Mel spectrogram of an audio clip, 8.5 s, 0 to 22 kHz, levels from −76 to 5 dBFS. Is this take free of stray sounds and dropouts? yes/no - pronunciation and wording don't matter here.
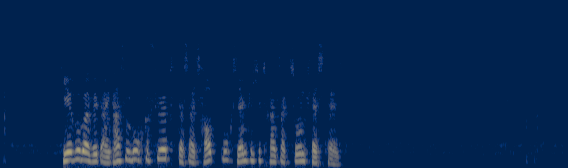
yes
